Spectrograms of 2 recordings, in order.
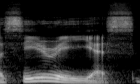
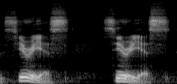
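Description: First: Serious split into separate beats; word by word. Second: Serious at everyday speed, linked into "yes"; normal speed. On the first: Teacher shows the overly slow choppy serious. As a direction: say serious one syllable at a time. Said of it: "一字一顿地说". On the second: Teacher contrasts the normal-speed linked serious. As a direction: run serious together at normal pace. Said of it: "常速或者是快速的时候". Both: Shown as a demonstration.

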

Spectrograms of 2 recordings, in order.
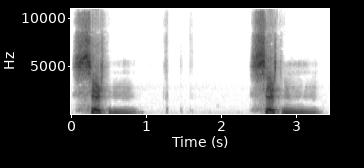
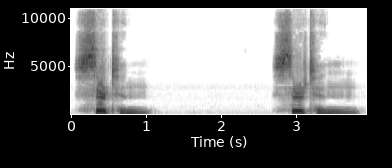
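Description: First: Certain with tongue held on the ridge, air out the nose; quick certain, ten swallowed into the nose; nasal plosion certain. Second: Certain read slowly, the ten clearly sounded; careful slow certain. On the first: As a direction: say certain with no t burst, nose release. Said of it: "跟老师大声来一遍". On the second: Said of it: "跟老师慢慢读". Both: Shown as a demonstration.

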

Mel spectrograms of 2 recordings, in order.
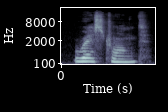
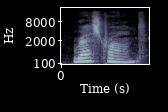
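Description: First: "Restaurant" British-style, REST-ront; British accent. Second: American two-syllable "restaurant" with open ah; American accent. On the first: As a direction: give "Restaurant" its rounded British last vowel. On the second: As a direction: say "restaurant" the American way, REST-rahnt. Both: Shown as a demonstration. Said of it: "美式发音".

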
